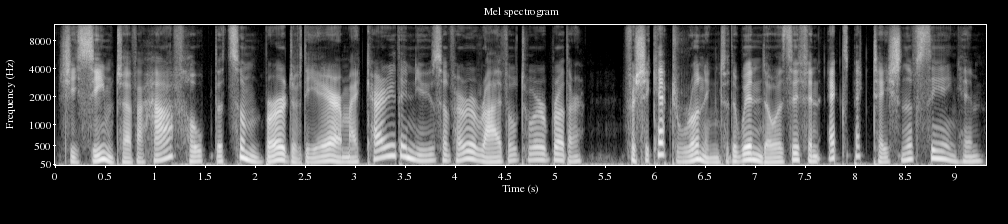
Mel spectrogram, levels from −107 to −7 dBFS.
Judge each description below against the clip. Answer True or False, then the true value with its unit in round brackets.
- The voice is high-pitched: False (140 Hz)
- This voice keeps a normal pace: False (240 wpm)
